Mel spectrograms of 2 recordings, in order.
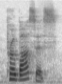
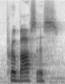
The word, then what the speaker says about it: proboscis: I also mispronounced this word, which is apparently proboscis. Proboscis.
